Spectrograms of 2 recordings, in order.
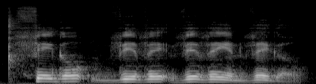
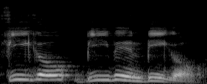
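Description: First: The i vowels are short and lax, like English his. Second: The i vowels are tense, like Spanish i.

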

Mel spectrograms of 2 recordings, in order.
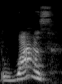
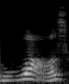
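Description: First: The vowel sounds like 'a' and ends in s. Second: The vowel sounds like 'oh' and ends in z. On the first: "It looks like was" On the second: "because it's making an oh sound, was, w-o-z"

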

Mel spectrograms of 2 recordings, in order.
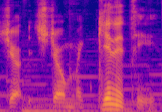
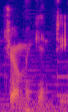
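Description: First: The name is said with a full 'i' syllable before the 't'. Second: The name is said without a full 'i' syllable before the 't'. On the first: The speaker calls it right. "It's Joe McGinnity" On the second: The speaker calls it wrong. "not Joe McGinnity, ... I was pronouncing it wrong"

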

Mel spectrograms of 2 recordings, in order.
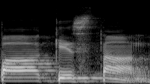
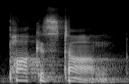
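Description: First: The first p is said without a puff of air. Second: The first p is said with a puff of air. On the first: The speaker calls it wrong. "This is not Pakistan" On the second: The speaker calls it right. "This is Pakistan"

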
